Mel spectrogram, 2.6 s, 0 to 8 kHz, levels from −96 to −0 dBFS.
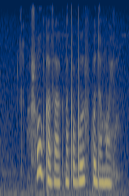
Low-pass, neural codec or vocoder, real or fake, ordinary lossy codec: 7.2 kHz; none; real; none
